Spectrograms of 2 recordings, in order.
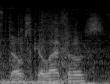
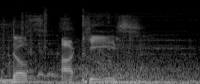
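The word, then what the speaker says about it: Dos Equis: You got dos skeletos? That's not how you say it in Spanish. It's dos akis.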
